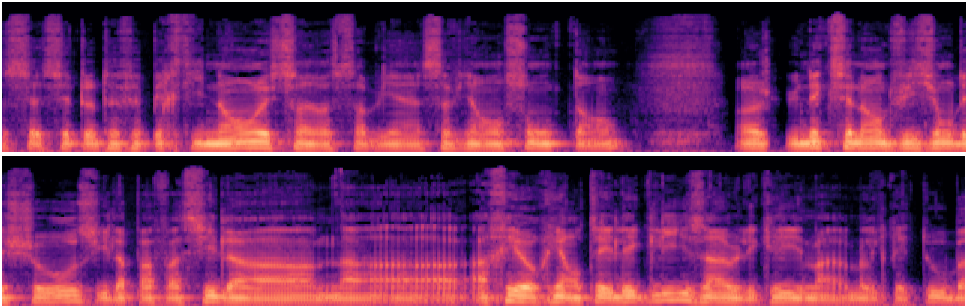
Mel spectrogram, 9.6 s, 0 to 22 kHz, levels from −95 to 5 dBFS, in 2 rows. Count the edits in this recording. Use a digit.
2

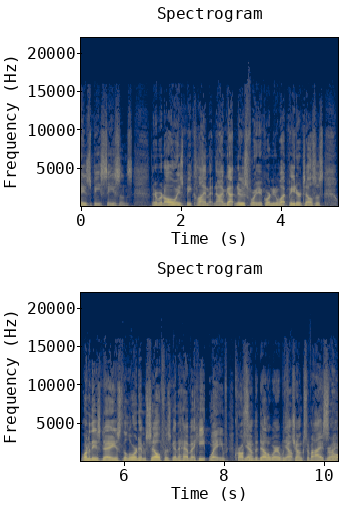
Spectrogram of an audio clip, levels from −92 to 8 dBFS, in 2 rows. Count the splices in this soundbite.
1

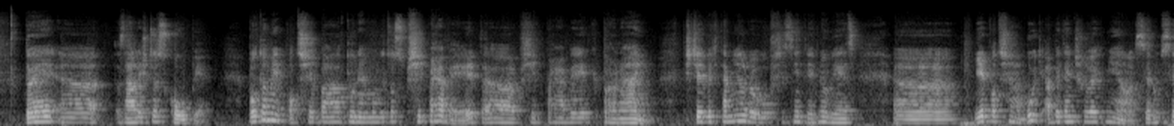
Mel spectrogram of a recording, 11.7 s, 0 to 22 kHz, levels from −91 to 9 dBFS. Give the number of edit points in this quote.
1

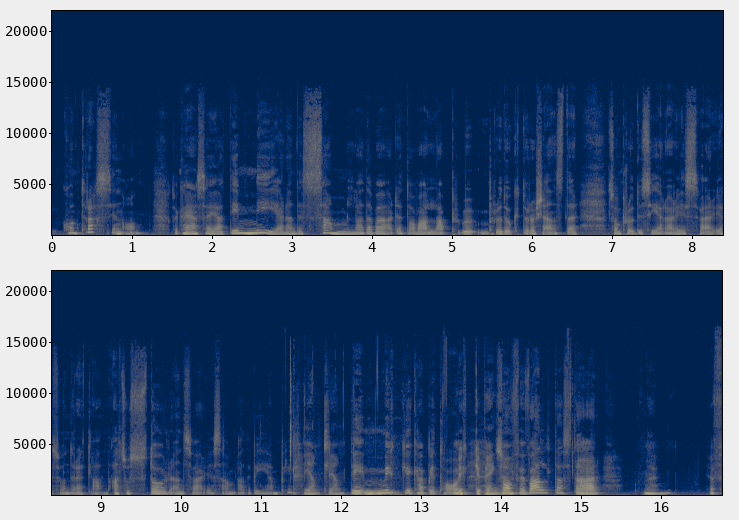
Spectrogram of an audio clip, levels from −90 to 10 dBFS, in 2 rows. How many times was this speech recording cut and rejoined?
2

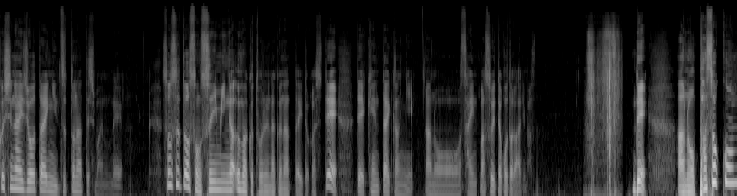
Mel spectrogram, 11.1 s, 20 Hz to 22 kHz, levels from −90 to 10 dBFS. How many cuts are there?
2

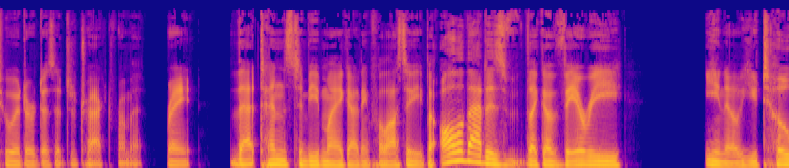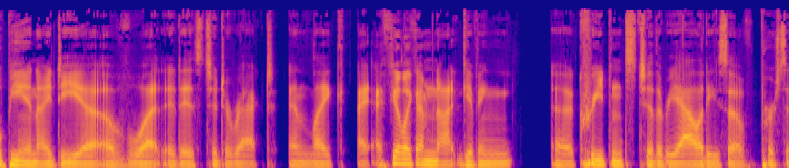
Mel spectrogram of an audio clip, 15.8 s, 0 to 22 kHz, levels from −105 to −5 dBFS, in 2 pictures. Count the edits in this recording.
0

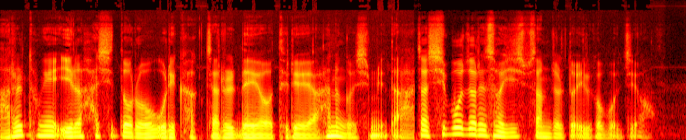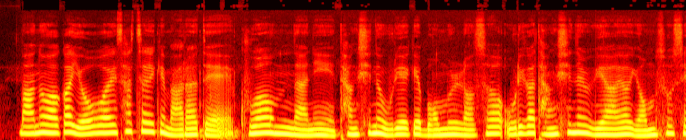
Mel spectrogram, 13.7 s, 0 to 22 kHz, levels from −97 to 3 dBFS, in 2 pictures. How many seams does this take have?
1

